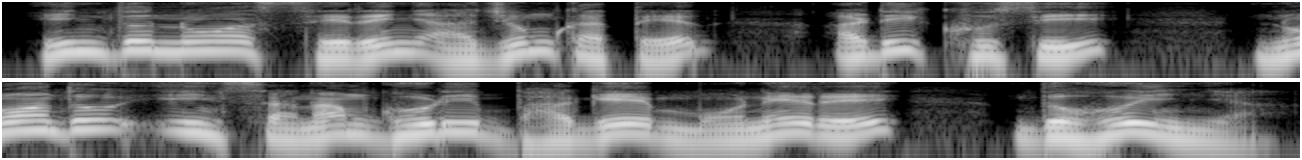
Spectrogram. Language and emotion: Santali, happy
